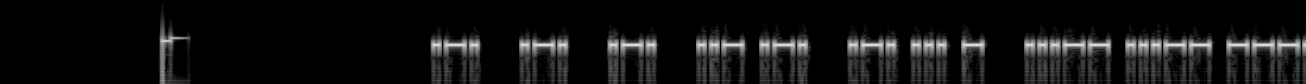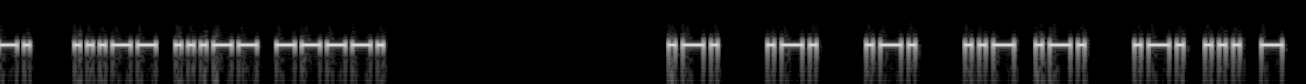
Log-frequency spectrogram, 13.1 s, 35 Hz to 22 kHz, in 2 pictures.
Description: Morse code, heard as a keyed tone, about 33 wpm, 700 Hz. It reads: R R R UR RST 339 339 R R R UR RST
